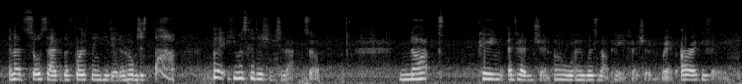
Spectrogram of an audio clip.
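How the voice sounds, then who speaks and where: A woman's voice: fairly high pitch, mellow, slight background noise, rough recording. A young woman vlogging casually about movies, chatty and rambling, laughing often, her voice a bit stuffy and tired. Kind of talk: casual movie review vlog.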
